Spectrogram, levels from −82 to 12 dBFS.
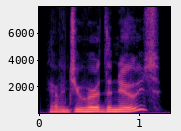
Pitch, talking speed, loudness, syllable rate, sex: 160 Hz, 225 wpm, -14 LUFS, 5.8 syllables/s, male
